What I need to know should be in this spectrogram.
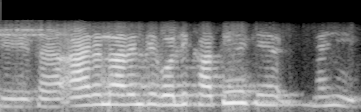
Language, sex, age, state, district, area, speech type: Hindi, female, 45-60, Uttar Pradesh, Ayodhya, rural, conversation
